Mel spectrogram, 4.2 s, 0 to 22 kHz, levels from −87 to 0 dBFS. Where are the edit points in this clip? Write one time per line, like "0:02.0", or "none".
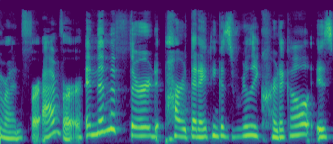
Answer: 0:01.0
0:02.0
